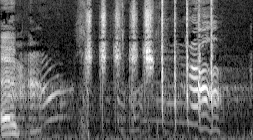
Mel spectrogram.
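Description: Cat in a castle setting answering a call, a quick run of short, close meows and chirps following a person's calling voice.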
